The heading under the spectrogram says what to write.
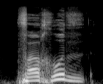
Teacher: dalal sukun bukan qalqalah. Jangan dipantulkan ya. Fakhuzha fathah diikuti alif ha dua harakat kita panjangkan. · dzal sukun bukan qalqalah, jangan dipantulkan ya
